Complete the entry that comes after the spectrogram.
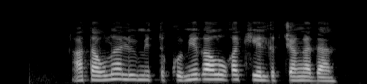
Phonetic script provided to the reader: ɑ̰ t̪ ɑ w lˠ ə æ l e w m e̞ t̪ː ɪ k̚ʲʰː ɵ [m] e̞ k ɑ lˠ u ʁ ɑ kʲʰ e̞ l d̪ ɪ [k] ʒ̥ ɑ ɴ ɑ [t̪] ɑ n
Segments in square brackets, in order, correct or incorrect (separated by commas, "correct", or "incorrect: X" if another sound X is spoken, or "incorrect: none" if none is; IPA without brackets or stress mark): correct, correct, incorrect: d̪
